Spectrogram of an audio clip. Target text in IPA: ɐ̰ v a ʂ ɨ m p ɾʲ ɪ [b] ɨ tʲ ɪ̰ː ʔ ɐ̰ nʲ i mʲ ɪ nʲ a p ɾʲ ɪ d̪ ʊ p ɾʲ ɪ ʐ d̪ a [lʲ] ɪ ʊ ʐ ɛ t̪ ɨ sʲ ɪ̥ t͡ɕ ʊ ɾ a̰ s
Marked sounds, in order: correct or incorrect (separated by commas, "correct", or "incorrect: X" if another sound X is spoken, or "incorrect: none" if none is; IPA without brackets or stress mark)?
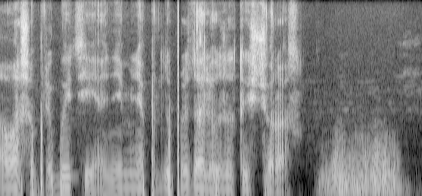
correct, correct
